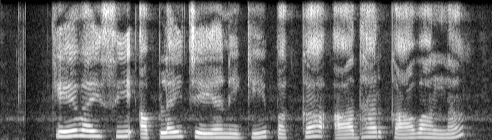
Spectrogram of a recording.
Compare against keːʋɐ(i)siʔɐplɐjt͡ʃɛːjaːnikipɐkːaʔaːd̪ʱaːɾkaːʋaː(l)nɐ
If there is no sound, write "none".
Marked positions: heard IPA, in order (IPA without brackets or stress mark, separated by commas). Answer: j, l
